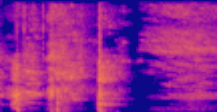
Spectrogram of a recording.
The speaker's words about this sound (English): That cough.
